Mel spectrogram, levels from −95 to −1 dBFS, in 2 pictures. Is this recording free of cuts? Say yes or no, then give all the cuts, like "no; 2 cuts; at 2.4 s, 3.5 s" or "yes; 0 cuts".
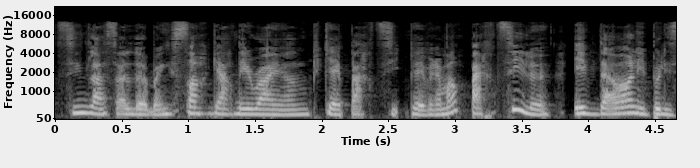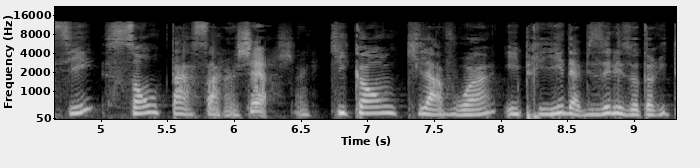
no; 2 cuts; at 3.8 s, 6.6 s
